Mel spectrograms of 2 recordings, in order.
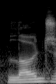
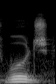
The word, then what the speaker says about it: Łódź: There's one particular, very well known case of the city of Lodz, or it's pronounced in Polish, Łódź, where there was uh, a very large ghetto, and that ghetto survived in some fashion until 1944.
